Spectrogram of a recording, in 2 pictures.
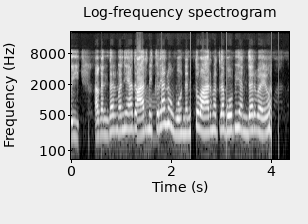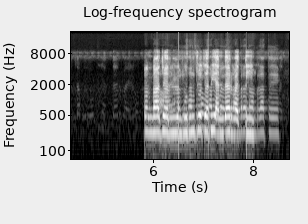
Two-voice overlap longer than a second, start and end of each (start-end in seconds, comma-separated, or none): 6.0-7.9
